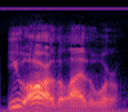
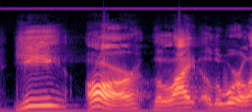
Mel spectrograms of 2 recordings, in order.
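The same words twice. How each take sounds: First: "are" held out as the key word; stress on are. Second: "are" leaned on, read slow and loud; slow, loud scripture read leaning on "are"; stress on are. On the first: Preacher to congregation, repeating it with "are" marked. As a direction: lean into "are", calmer. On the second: Preacher to congregation, slow loud stress on "are". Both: Shown as a demonstration. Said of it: "I want you to underline that word "are".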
